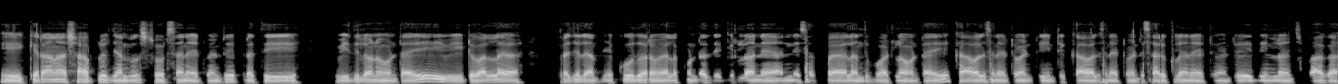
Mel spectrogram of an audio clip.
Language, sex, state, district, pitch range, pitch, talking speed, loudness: Telugu, male, Andhra Pradesh, Guntur, 90-100 Hz, 95 Hz, 120 wpm, -16 LUFS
